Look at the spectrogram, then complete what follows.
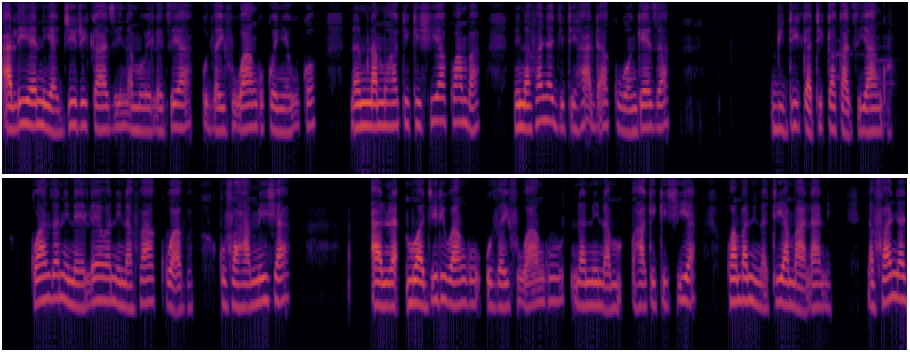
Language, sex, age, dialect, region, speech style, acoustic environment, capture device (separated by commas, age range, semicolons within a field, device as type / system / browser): Swahili, female, 35-44, Kenya - Nairobi Sheng-influenced, Kenya, relaxed, nature, desktop / Windows / Chrome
